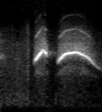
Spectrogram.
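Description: A whistle sounds in a classic film as two bright, clear tones: a short rising chirp, then a longer sustained note that slowly falls, with quiet room noise beneath.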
